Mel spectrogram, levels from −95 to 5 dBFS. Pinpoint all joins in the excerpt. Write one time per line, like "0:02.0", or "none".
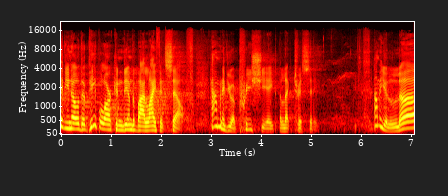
0:02.9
